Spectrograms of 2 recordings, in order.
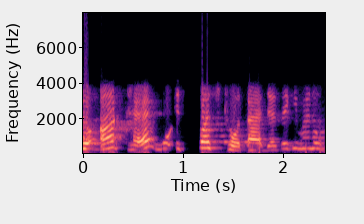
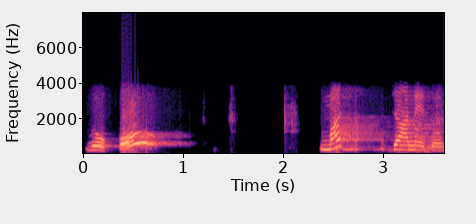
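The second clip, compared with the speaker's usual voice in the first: रोको held up, long stop, then lower मत, जाने दो; pause after रोको; 3 semitones lower, slower than usual. Shown as a demonstration. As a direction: break firmly after रोको, keep मत with जाने दो. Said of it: "अल्प विराम लगा है".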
